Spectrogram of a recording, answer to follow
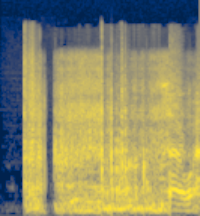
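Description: Dead silence, then the live video-conference audio feed cuts in abruptly about a quarter second in, dropping out for an instant before carrying a steady hiss. A voice starts speaking ('Uh') near the end.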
